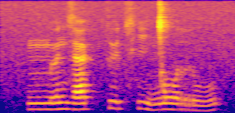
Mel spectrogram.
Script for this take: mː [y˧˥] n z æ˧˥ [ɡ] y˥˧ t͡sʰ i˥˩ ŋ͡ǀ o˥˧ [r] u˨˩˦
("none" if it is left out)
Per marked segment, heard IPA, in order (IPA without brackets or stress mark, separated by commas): ø˧˥, kː, r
